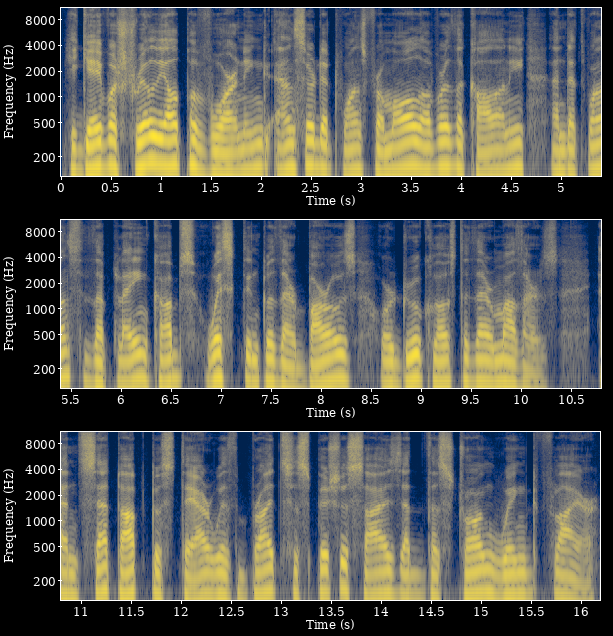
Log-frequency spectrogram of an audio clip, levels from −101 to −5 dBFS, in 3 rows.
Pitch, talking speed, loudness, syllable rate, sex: 125 Hz, 165 wpm, -18 LUFS, 4.0 syllables/s, male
